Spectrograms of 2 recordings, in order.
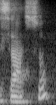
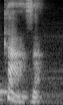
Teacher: Quindi abbiamo la S sorda del sasso, la S sonora de casa.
